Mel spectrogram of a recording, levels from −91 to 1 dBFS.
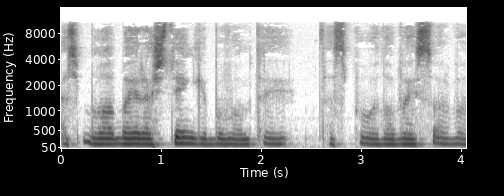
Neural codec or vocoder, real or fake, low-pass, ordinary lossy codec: none; real; 10.8 kHz; MP3, 48 kbps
